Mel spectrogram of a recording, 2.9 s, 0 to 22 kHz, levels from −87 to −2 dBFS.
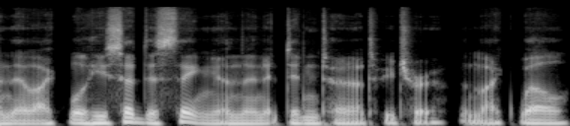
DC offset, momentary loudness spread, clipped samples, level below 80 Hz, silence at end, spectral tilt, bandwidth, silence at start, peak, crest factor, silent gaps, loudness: under 0.1%; 7 LU; under 0.1%; -46 dBFS; 0 s; -5.5 dB/octave; 17 kHz; 0 s; -6 dBFS; 14 dB; none; -21 LUFS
